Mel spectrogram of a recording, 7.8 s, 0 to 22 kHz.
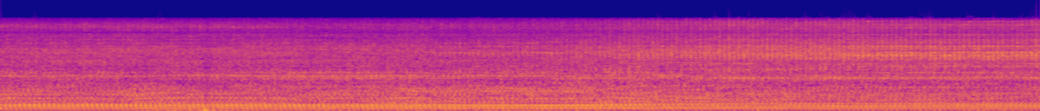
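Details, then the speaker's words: New Engel 2500W inverter generator, Eco mode, powering a roughly 150 W camping fridge, microphone at the rear end: low, smooth, even hum at constant speed, no knocks or hunting; quiet and healthy. "way quieter than I thought it would be that's on eco mode at the moment"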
